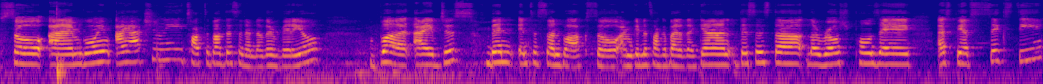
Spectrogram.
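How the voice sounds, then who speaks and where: Speaking at a fairly slow pace, a woman uses an unremarkable speaking voice with fairly high pitch and ordinary pitch variation. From Miami, Florida (moved from New York at nine). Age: 20s. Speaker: beauty vlogger. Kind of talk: tutorial. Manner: casual, filler-heavy.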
